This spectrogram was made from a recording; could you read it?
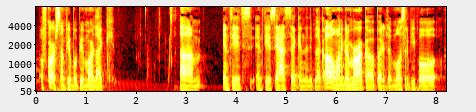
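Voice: mid-range voice, steady tone, brisk, fairly bright tone. A podcast host speaking casually and unscripted in a hesitant, rambling, informal way.

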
